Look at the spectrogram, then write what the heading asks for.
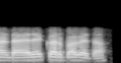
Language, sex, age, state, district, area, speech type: Goan Konkani, male, 18-30, Goa, Bardez, urban, conversation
